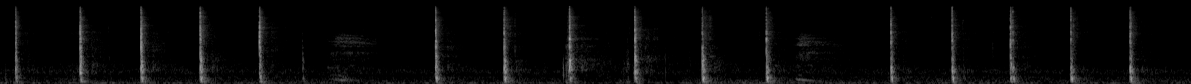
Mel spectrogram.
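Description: Hatchet chopping into a thin tree branch: sharp, even blows about one and a half a second, with two short pauses.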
